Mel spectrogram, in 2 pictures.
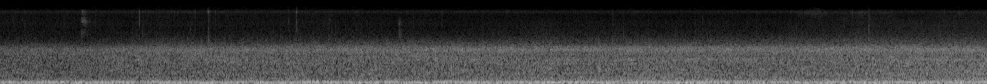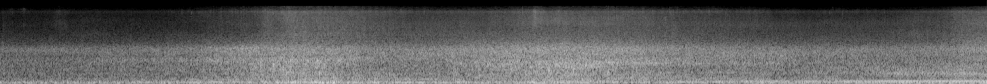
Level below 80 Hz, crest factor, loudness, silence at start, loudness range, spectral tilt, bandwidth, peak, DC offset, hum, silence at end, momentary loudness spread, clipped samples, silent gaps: -30 dBFS; 18 dB; -21 LUFS; 0 s; 13 LU; -4.5 dB/octave; 16.5 kHz; -2 dBFS; under 0.1%; none; 0 s; 15 LU; under 0.1%; none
